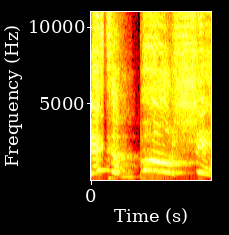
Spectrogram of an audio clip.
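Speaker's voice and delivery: angry, pissed-off, high and loud ranting.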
